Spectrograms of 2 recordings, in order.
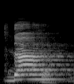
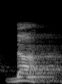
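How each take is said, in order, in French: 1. La syllabe est prononcée sur un ton moyen. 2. La syllabe est prononcée sur un ton bas. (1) "Nous avons le ton moyen" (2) "Nous avons le ton bas"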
